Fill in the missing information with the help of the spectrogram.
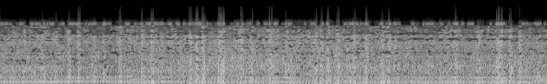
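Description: ETQ TG1200 portable generator's small petrol engine running steadily, heard close up.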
